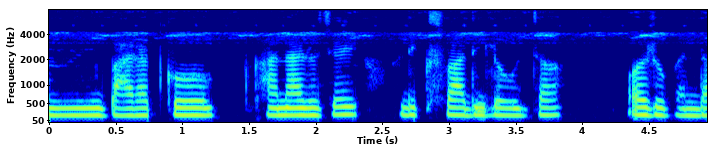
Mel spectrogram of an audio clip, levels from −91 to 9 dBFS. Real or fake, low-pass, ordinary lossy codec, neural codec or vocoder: real; none; none; none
